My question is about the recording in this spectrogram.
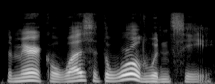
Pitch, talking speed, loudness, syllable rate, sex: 155 Hz, 225 wpm, -15 LUFS, 5.0 syllables/s, female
